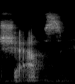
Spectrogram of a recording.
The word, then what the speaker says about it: chaps: authenticity must consist of cowboys with their chaps pronounced shafts their wide brim or 10 gallon as we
